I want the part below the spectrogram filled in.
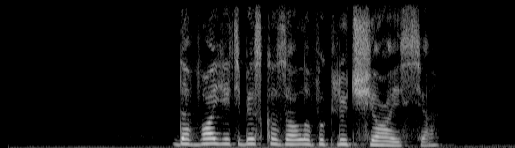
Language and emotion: Russian, angry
